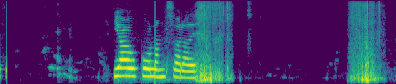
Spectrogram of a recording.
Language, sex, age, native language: Icelandic, female, 10, Icelandic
